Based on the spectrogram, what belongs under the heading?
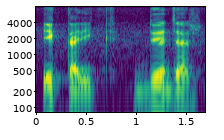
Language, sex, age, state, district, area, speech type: Nepali, male, 18-30, West Bengal, Darjeeling, rural, spontaneous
